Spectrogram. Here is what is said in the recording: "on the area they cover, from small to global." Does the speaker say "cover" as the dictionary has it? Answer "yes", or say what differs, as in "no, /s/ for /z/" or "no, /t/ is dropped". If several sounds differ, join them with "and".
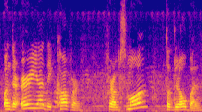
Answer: yes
